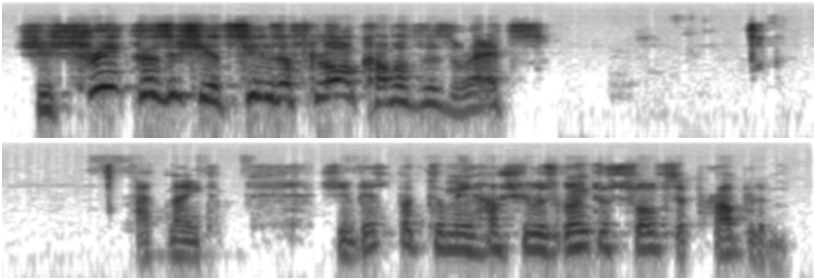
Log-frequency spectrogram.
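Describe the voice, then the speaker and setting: A man's voice: a little high, a bit bright, breathy edge, no room sound, full character voice. A man acting a bleak, callous woodcutter father from a fairy tale, in a dramatic, confessional stage-play style.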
